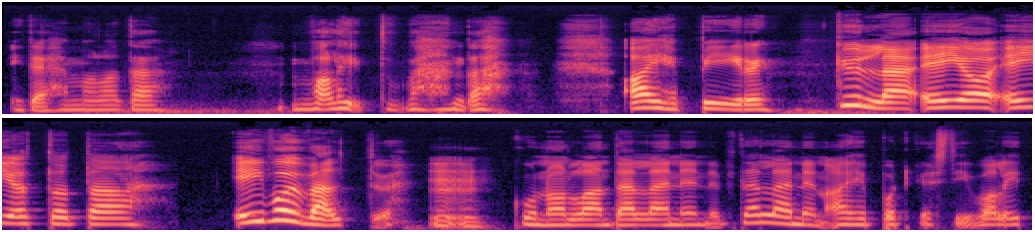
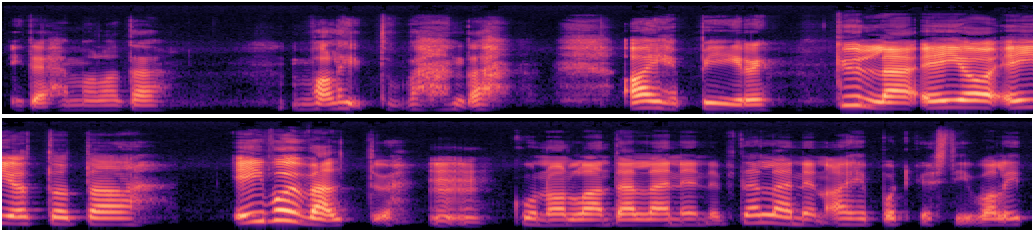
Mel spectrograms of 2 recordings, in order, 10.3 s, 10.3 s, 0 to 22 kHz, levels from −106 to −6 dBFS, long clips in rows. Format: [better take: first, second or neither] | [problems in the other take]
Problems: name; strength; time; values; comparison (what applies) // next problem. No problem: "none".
first | thin; very; fading below 400 Hz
